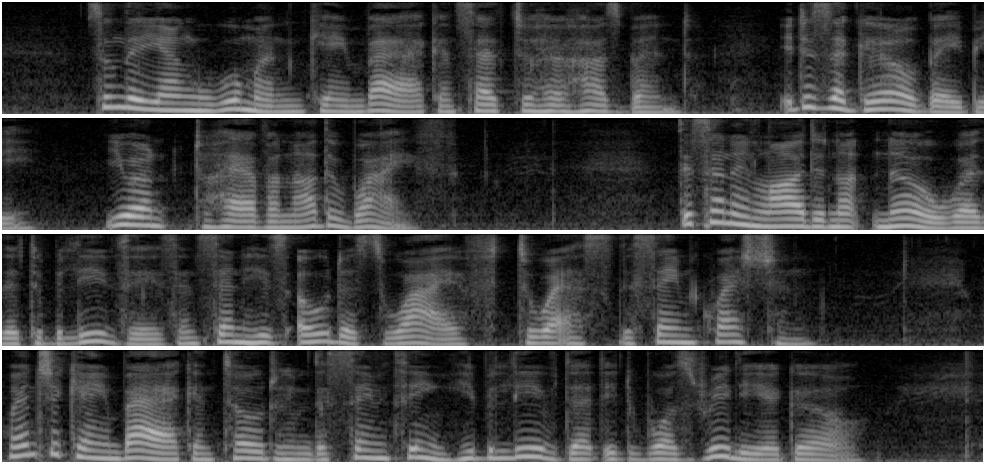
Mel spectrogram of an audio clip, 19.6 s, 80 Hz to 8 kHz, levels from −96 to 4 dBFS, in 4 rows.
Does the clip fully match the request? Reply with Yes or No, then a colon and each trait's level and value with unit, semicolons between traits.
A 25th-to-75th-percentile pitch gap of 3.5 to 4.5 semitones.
Yes: average, 4.2 semitones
